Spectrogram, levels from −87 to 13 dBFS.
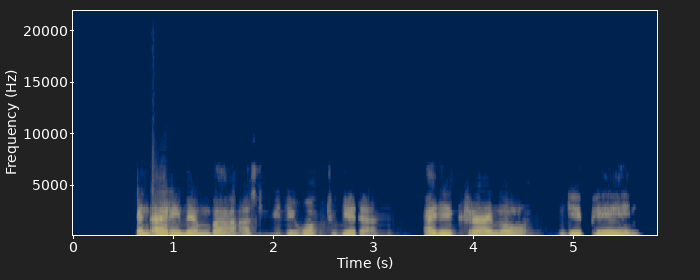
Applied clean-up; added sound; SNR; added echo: neural mask model DeepFilterNet 3.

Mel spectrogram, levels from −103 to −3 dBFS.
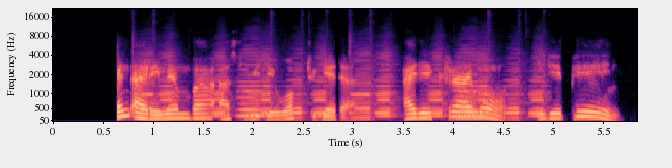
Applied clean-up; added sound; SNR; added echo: none; Accordion; 7 dB; none.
